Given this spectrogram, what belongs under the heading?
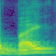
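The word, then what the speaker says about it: bike: बाइक है तो बाइक, बाइक के नहीं पढ़ा जाएगा, बाइक पढ़ा जाएगा।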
